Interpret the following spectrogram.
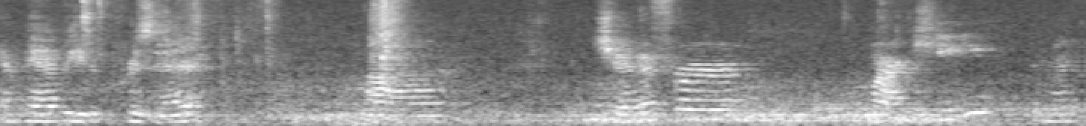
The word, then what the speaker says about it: Marquis: So tonight, I'm happy to present Jennifer Marquis, am I pronouncing it right?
